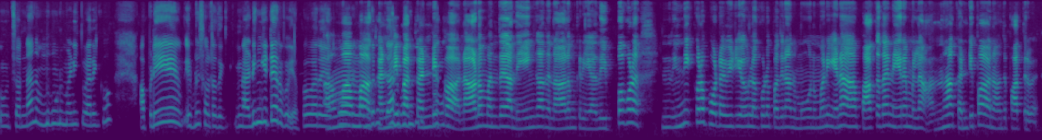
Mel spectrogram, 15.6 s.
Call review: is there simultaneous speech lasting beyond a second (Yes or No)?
Yes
